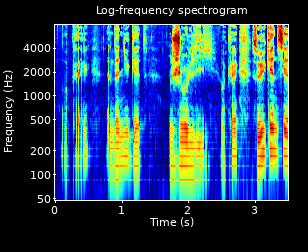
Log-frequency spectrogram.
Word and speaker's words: jolie: and then you get joli. Okay, so you can see that you put this E but then you don't pronounce it.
